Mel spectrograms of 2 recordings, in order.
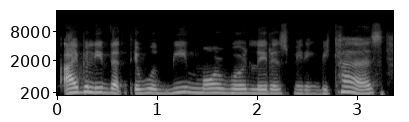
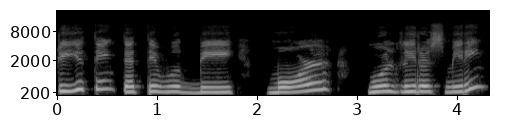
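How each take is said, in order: First: Statement tune, no lift on MORE or MEETING; non-question intonation. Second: Higher question, voice climbing on MORE and MEETING; rising question intonation. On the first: Teacher contrasting an answer with a question, level statement intonation through MEETING. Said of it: "Rather than". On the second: Teacher demonstrating how to ask questions, rising intonation up to MEETING. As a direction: lift the pitch through MORE, end MEETING on a rise. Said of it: "you can raise your voice". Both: Shown as a demonstration.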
